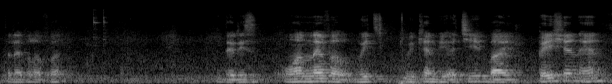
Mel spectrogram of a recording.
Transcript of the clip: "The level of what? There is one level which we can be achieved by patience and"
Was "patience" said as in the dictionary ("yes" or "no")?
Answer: no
